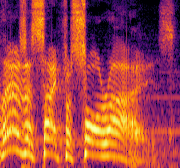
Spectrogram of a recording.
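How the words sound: It is said in a gravelly, gangster-style impression voice.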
